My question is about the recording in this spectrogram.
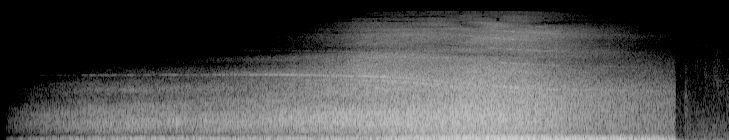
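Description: Intro sound effect: a rushing, jet-like noise that builds steadily from nothing over about seven seconds, with a faint high whine drifting slightly downward, then cuts off suddenly.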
